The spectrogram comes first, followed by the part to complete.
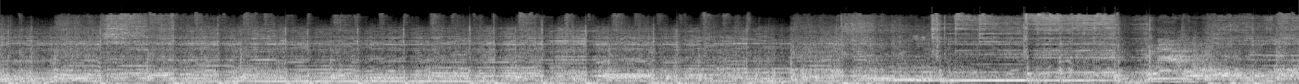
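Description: A live rock band playing loud: electric guitars, bass guitar and drum kit, with held notes over continuous drumming.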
